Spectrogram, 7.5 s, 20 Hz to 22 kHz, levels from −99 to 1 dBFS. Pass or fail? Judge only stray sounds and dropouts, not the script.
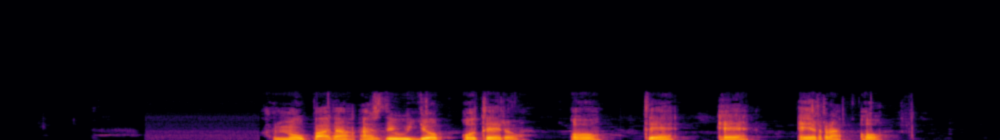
pass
